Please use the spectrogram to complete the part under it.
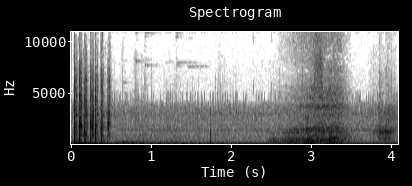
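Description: An AS VAL rifle in a video game fires a quick rapid burst at the very start, loud and close, then gives way to a low background hum.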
